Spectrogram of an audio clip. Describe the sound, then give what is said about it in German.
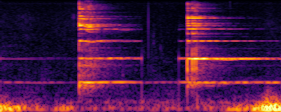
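Two bright clinks of wine glasses touching in a toast, each ringing out with a clear sustained tone, with faint murmur beneath. “Zum Wohl.”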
